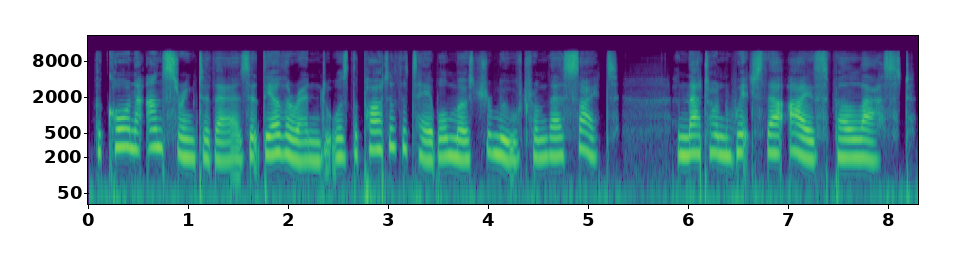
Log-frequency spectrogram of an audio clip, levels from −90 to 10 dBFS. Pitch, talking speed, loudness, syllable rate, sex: 220 Hz, 200 wpm, -19 LUFS, 4.8 syllables/s, female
